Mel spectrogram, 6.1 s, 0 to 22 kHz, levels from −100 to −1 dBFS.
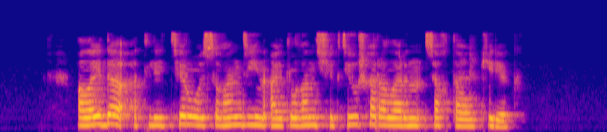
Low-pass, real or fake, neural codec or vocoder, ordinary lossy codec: none; real; none; none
